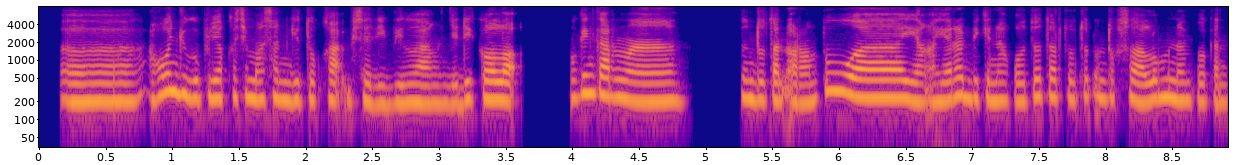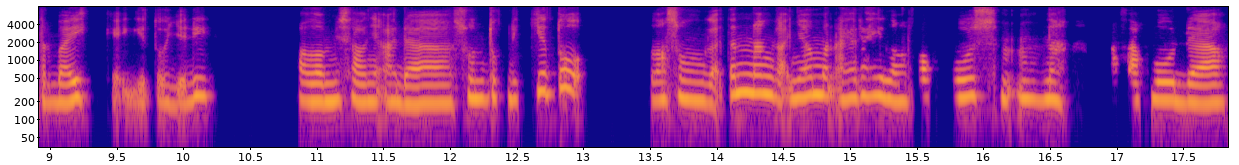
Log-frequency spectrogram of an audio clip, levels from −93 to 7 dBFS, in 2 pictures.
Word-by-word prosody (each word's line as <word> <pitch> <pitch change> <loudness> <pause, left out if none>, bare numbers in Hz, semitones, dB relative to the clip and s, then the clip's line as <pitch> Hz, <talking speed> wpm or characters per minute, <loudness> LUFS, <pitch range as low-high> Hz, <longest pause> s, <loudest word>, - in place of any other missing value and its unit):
eee, 205 +1 0
aku 240 0 -5
kan 300 - +6
juga 230 -3 +1
punya 230 -1 +1
kecemasan 230 -2 -2
gitu 215 0 -4
Kak 215 0 -3
bisa 210 - -5
dibilang 190 +1 -2
jadi 190 +3 -3
kalau 220 -2 +4 0.4
mungkin 280 +4 +2
karena, 210 -4 +3 0.5
tuntutan 215 -2 0
orang 195 +1 -1
tua 240 -6 +6
yang 205 -1 -1
akhirnya 220 +5 +1
bikin 225 -2 -2
aku 205 0 -5
tuh 245 - -1
tertuntut 240 0 -5
untuk 225 0 -7
selalu 210 -1 +1 0.2
menampilkan 200 -3 -4
terbaik 200 +4 +1
kayak - - -11 0.2
gitu - - -7
jadi, 250 +7 -2 0.7
kalau 205 -1 +2
misalnya 205 -1 0
ada 190 0 +2
suntuk 230 -1 -1
dikit 285 +6 -3
tuh, 350 -1 +1 0.5
langsung 215 0 -1
nggak 195 - -4
tenang, 280 -2 +5
nggak - - -2
nyaman, 255 +2 +3
akhirnya 235 +3 -1
hilang 220 -5 +1
fokus 240 +1 -2
mhm, 225 -2 -2
nah 220 -2 +1 0.4
pas 220 - -17
aku 215 0 +1
udah 195 -1 +3
220 Hz, 165 wpm, -21 LUFS, 205-240 Hz, 0.7 s, kan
